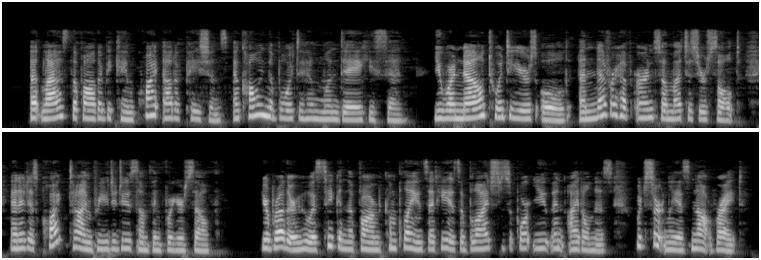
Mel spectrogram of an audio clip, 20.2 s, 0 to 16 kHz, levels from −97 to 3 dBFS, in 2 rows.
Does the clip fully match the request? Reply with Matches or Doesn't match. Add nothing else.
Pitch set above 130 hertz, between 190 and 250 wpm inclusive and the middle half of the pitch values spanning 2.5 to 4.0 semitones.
Matches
